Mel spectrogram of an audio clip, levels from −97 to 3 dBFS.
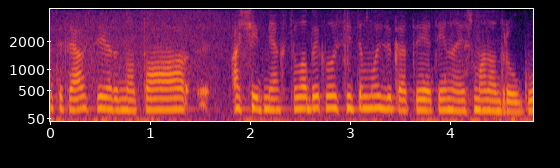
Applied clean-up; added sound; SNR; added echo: none; Waves, surf; 16 dB; none.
